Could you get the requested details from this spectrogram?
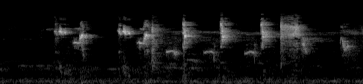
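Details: Olive-backed tailorbird, called pelentet, singing agitatedly as it seeks a rival: a run of sharp, high chipping notes, some paired and slurred downward, delivered in quick bursts after a short pause, loud over a quiet background.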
